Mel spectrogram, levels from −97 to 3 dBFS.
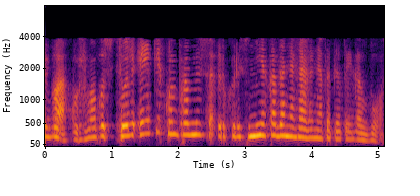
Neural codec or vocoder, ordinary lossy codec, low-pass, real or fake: codec, 16 kHz in and 24 kHz out, 0.6 kbps, FireRedTTS-2 codec; AAC, 16 kbps; 7.2 kHz; fake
